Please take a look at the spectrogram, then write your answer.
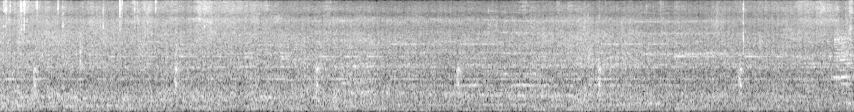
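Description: A passenger train bound for Prague sits at a Czech railway station, giving off a steady, fairly loud rumble and hum with faint clanks, heard without talk.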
